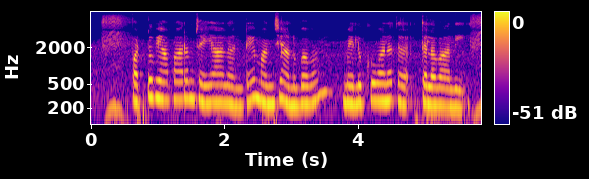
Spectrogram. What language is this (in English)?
Telugu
